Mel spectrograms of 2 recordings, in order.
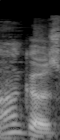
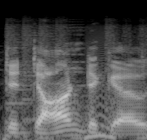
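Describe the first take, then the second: First: The name is said with three syllables. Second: The name is said with an extra fourth syllable. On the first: The speaker calls it right. "I'm actually calling them the Dodongos" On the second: The speaker calls it wrong. "I normally call them Dodondogos, because I'm an idiot"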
